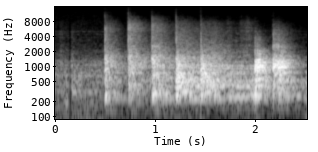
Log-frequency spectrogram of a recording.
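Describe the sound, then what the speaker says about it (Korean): A urethane mallet taps a wooden wedge down into soaked rattan cane while a cane tray is woven, giving six or seven sharp, close knocks in an uneven rhythm, each followed by a short ring, with no talking. "이 우레탄 망치를 이용해서 이렇게 눌러주시면서 하시면 됩니다"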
